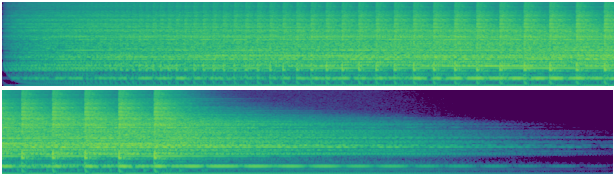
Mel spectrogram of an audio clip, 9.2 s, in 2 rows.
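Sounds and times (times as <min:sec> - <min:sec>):
ride cymbal: 0:00.0 - 0:06.9.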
